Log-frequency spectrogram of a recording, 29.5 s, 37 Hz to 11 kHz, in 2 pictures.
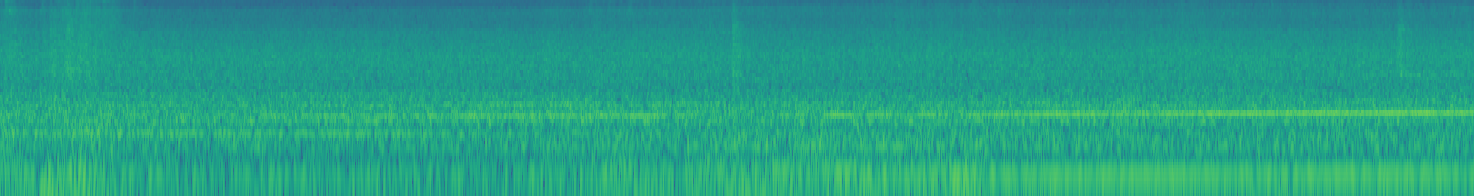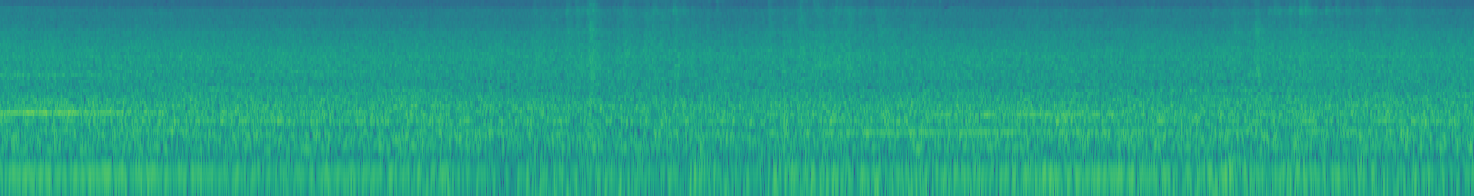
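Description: Scania L94UB bus heard from inside the passenger saloon: the rear-mounted diesel engine runs steadily under a heavy rumble of road and body noise. The engine note rises slowly for several seconds near the middle, then drops back.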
